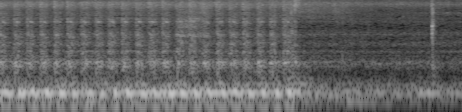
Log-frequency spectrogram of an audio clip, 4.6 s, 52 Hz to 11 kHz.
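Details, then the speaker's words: 1969 Dodge Dart/Valiant six, sat 6 months with 10% ethanol gas, primed; starter cranks evenly and rapidly about three seconds, no firing; carb bowl empty, suspected drain-back: cranking, no start. "Yeah, that's pretty much what I thought. There's no fuel in the bowl yet. If I actuate the accelerator pump, ain't nothing get in there."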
